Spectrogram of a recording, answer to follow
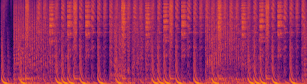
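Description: Electro techno track playing from a vinyl record on a turntable: a fast, even run of drum hits that each drop sharply in pitch, with a hissing wash of noise that comes in at the start.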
